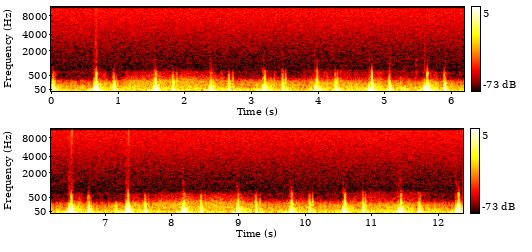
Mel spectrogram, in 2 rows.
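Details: Own heartbeat recorded through a stethoscope on the chest for relaxing ASMR: steady paired low thumps at about 70 beats a minute; stomach gurgles occur in the recording; normal heart sounds.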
